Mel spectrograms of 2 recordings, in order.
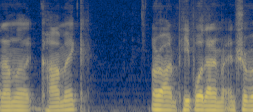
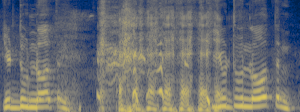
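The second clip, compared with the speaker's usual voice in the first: bad Irish accent; 5 semitones higher than usual. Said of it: "You're terrible at this accent".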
